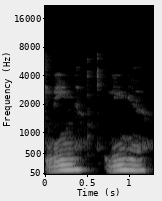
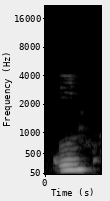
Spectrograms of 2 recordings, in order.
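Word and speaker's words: ligne: This 1st Battalion of 61st Line Regiment, I guess, but I think it's pronounced lean. Lean.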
